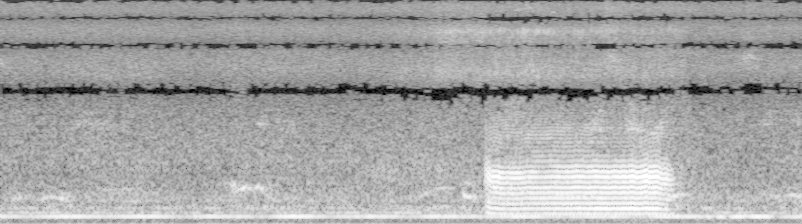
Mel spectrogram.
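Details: Quiet breathing noises, then a loud buzzing, tonal snore lasting over a second, from a shih tzu lying down early in the morning.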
